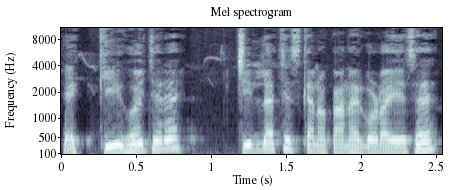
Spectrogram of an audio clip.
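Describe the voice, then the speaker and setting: A man's voice: fairly high pitch, rapid-fire, noisy background, close to an everyday voice. A man voicing a grumpy, foul-mouthed older village man in a comic cartoon, scolding and threatening indignantly. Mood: exasperated.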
